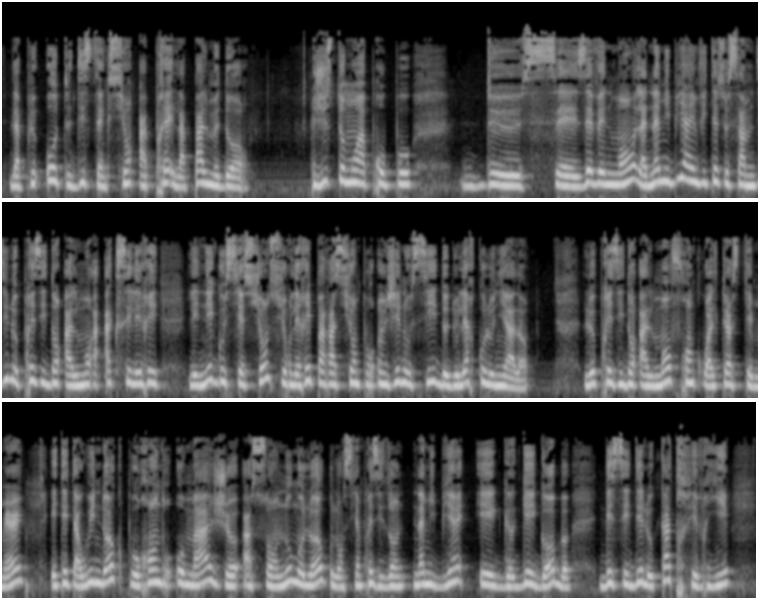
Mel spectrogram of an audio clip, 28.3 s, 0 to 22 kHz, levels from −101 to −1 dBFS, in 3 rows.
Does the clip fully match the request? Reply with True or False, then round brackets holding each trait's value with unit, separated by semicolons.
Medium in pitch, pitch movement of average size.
False (195 Hz; 3.9 semitones)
